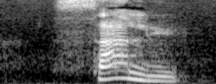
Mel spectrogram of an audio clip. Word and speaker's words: salut: elle se prononce u donc tu dois faire comme si tu faisais ou mais en même temps tu essaies de faire donc U et attention la lettre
